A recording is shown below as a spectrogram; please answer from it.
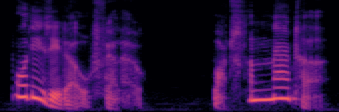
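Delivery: very high, kindly concerned, sympathetic voice. Rat speaks to Mole, who is crying openly: quiet and sympathetic. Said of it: "said very quietly and sympathetically".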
